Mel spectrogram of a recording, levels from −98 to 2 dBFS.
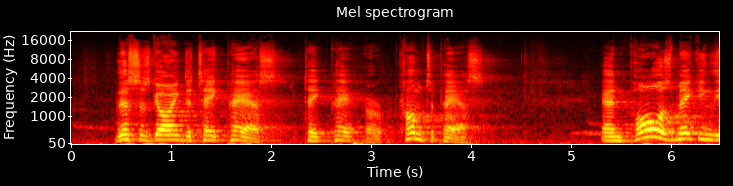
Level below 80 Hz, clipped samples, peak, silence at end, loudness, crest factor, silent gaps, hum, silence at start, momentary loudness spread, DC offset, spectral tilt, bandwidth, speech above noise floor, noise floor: -56 dBFS; under 0.1%; -8 dBFS; 0 s; -26 LUFS; 20 dB; none; none; 0.45 s; 16 LU; under 0.1%; -5 dB/octave; 15.5 kHz; 33 dB; -59 dBFS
